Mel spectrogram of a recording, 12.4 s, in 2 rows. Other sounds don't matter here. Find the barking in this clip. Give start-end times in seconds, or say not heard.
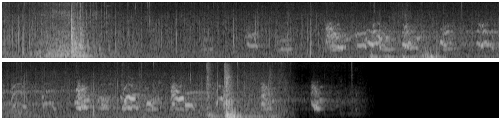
2.5-10.6.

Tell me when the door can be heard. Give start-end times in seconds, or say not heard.
0.3-1.4, 4.5-5.5, 8.8-9.7.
